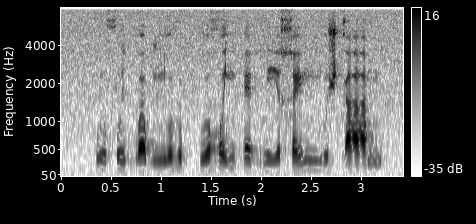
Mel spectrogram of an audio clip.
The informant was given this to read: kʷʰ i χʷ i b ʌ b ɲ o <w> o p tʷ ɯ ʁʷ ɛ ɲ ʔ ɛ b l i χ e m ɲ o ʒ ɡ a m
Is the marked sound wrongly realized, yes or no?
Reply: yes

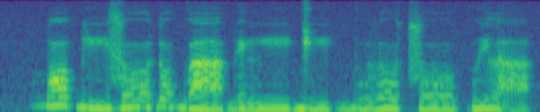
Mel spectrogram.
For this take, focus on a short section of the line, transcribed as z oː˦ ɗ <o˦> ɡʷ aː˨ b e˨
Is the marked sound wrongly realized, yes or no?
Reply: no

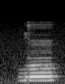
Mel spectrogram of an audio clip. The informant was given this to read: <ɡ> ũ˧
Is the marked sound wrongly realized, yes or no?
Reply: no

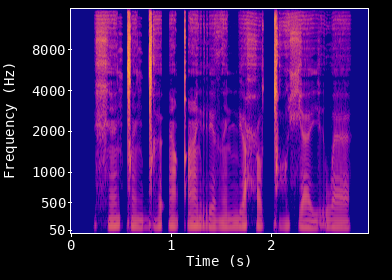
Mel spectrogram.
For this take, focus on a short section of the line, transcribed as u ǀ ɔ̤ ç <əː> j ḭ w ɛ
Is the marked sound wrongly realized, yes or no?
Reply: yes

